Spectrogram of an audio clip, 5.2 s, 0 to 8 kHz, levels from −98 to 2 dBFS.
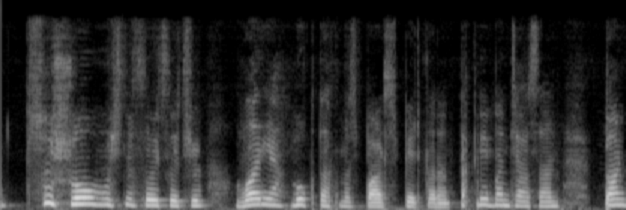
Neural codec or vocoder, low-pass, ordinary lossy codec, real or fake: codec, 44.1 kHz, 2.6 kbps, SNAC; 7.2 kHz; AAC, 48 kbps; fake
